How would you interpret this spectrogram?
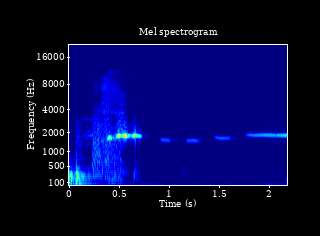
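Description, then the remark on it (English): Someone whistles a short tune, a few brief separated notes followed by a longer held note, after a quick burst of breathy noise at the start. “I had that double whistle at the beginning.”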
